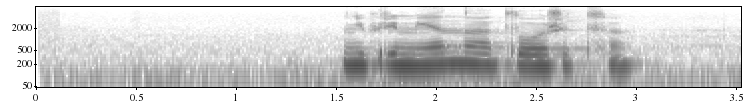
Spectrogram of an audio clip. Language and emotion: Russian, neutral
